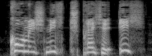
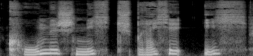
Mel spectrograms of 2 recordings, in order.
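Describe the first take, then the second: First: High, outraged bird cry, rising at the end; indignant, much higher bird voice. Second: Very slow, musing echo of the words; drawn-out thoughtful repetition; slow, puzzled repeat. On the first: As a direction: shoot up in offended protest. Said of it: "rief der Plappergei empört". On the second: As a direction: turn the odd sentence over slowly in your head. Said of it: "wiederholte Philipp langsam und überlegte". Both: A narrator's reading.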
